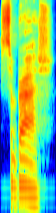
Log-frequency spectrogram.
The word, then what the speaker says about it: Sabrage: Sabrage.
